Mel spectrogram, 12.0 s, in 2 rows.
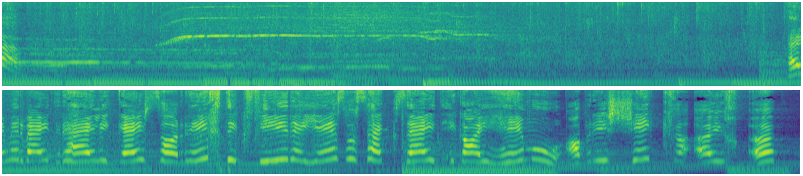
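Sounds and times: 
audience applause: 0:00.0 - 0:06.8
speech: 0:06.0 - 0:11.9.

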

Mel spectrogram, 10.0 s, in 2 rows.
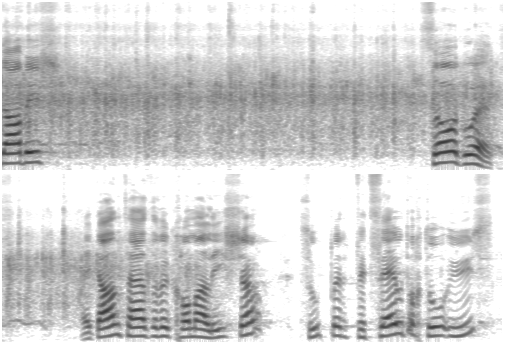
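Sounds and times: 
speech: 0:00.0 - 0:00.7, 0:04.4 - 0:05.0, 0:05.8 - 0:10.0
applause: 0:00.0 - 0:06.9.

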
